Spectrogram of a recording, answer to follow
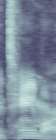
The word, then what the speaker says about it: Tamar: I don't know what the I'm going to say Tamar. I'm going to put the emphasis on the first syllable.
